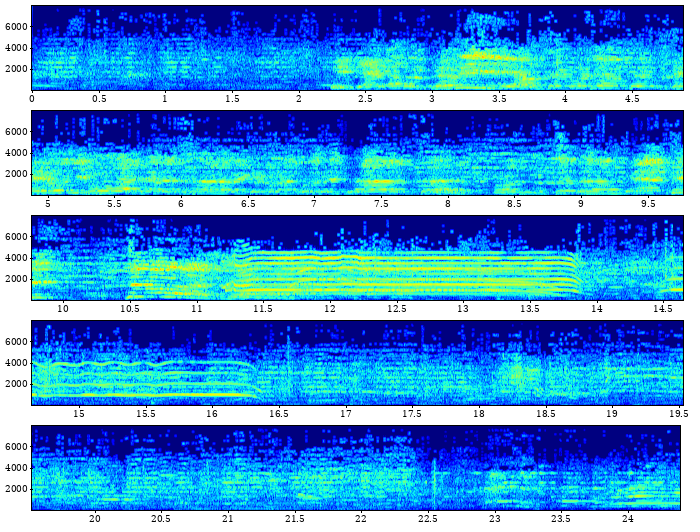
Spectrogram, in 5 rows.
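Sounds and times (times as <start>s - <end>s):
speech: 2.2s - 10.1s
crowd cheering and shouting: 10.9s - 24.3s
crowd applauding at podium: 11.1s - 19.3s.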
